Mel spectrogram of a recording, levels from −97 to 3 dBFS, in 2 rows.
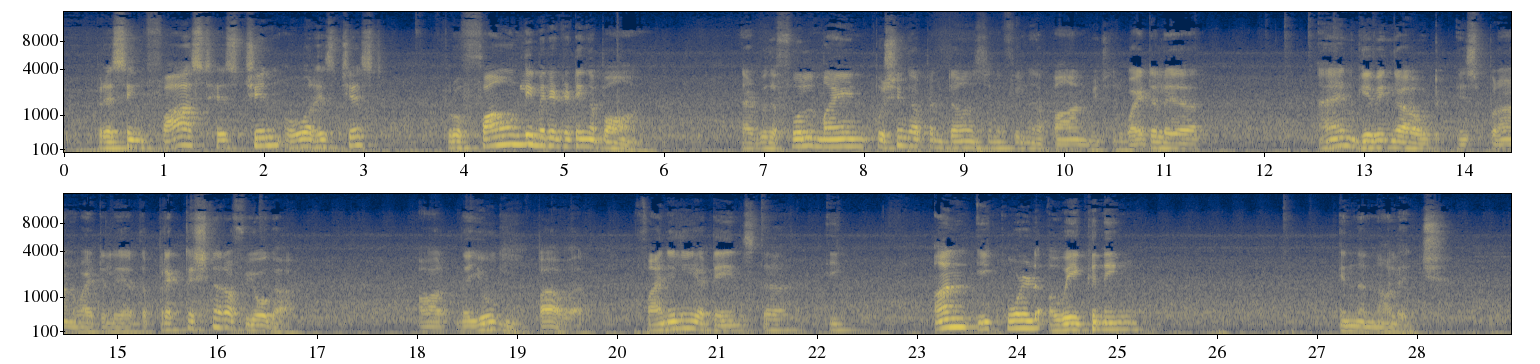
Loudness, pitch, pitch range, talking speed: -20 LUFS, 125 Hz, 100-150 Hz, 105 wpm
